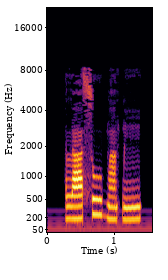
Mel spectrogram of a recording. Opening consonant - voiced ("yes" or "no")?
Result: yes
